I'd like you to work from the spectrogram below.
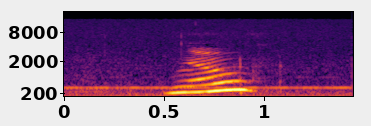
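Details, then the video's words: Persian cat named Purrcy, said not to want to hear piano music any more, giving a single short rising meow indoors, with a steady electrical hum underneath. "Persian Cat Purrcy Does Not Want to Hear Music Any More."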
